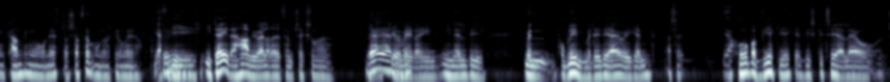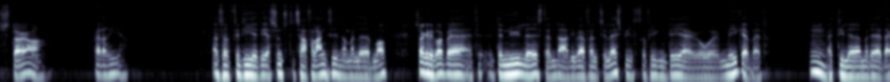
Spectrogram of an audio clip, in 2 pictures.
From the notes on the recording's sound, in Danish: Episoden er optaget i en Audi Q8 E-tron Sportsback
